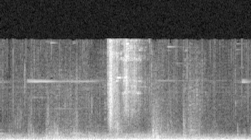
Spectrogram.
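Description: Coins jingle as a purse is picked up.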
